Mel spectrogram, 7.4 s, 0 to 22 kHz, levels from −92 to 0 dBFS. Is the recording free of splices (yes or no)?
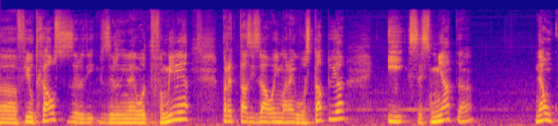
yes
